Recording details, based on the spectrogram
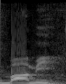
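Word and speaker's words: balmy: Okay, so next word is बामी। बामी मतलब सुहाना। सुहाना मौसम जो रहता है, आरामदायक मौसम रहता है वो, बामी। एल साइलेंट है यहाँ पे।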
